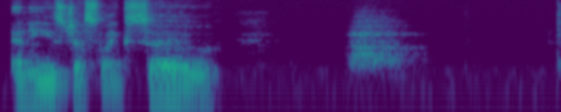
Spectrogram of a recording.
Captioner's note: sighs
